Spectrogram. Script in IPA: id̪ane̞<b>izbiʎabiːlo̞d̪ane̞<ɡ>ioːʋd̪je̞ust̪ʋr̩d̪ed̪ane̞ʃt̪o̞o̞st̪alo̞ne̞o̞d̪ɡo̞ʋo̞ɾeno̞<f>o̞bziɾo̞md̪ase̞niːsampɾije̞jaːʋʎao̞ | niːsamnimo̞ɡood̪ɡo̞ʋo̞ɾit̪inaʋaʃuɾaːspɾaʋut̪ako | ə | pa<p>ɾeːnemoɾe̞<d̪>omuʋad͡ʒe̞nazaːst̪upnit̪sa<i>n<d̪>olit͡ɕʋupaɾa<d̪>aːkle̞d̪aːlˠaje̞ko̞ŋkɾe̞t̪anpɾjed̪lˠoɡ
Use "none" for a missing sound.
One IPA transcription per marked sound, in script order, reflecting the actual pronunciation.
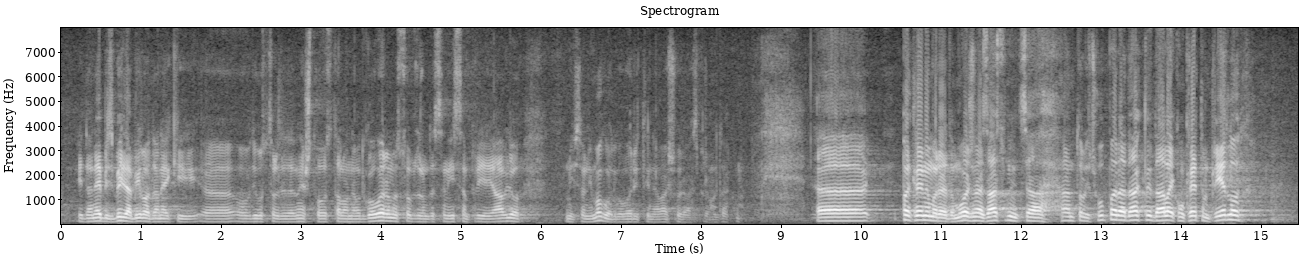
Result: b, k, s, k, d̪, a, t̪, d̪

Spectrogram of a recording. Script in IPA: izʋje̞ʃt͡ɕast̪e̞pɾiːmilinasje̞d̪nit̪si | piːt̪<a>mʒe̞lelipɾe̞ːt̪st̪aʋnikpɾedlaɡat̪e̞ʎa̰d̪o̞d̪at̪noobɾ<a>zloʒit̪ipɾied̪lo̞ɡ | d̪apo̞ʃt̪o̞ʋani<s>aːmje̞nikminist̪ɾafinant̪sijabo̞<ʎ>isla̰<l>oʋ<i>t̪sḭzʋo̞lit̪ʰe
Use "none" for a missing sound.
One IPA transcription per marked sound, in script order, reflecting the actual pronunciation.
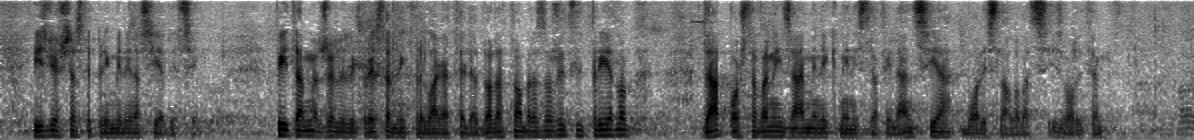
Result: a, a, z, ɾ, l, a

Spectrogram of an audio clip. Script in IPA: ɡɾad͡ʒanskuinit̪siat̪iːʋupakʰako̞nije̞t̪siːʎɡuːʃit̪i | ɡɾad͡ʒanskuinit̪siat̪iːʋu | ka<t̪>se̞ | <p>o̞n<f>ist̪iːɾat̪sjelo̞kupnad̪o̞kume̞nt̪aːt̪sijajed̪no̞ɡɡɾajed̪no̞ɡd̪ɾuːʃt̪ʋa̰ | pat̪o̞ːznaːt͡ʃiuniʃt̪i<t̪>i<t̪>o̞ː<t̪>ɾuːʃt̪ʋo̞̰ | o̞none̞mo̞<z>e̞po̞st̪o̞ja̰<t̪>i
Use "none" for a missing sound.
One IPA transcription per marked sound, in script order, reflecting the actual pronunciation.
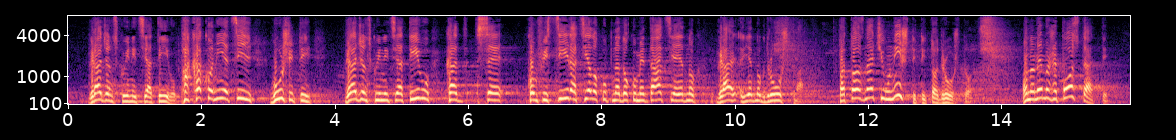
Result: d̪, k, f, t̪, t̪, d̪, ʒ, t̪

